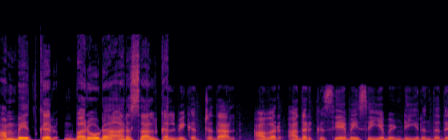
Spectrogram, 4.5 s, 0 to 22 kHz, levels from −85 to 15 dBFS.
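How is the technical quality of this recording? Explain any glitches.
The big issue is a change in character partway through this speech. Right after "அம்பேத்கர் பரோடா அரசால்", at about 1.67 s, the sound turns duller and stays that way to the end. That's likely the input switching to a poorer device. Nothing comes through above about 8.4 kHz, the level drops by roughly 5 dB, and faint new background noise appears, well below the voice. There's no gap at the switch. The tone just shifts.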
